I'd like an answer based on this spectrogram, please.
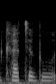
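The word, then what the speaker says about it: كتبوا: Notice that the aleph on katabu is not pronounced.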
